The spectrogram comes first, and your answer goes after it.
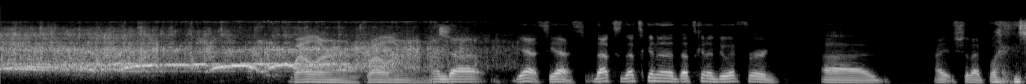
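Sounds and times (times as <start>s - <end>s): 
applause: 0.0s - 5.2s
speech: 2.9s - 10.2s.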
